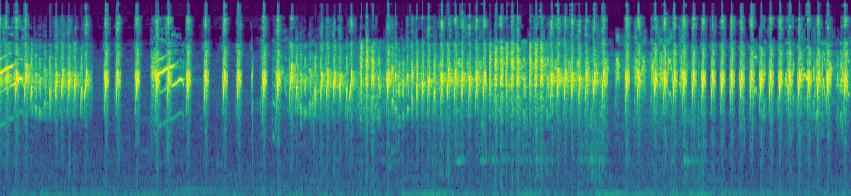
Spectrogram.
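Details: Sogon lure song: a few sharp high ticks and slurred whistles open into a long, fast, steady stream of buzzy high chattering notes.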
